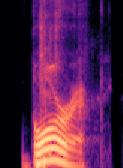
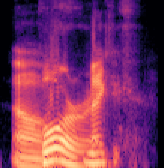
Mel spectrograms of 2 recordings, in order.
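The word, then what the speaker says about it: börek: Boric. Probably supposed to roll the R. – What? Oh. – Boric.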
